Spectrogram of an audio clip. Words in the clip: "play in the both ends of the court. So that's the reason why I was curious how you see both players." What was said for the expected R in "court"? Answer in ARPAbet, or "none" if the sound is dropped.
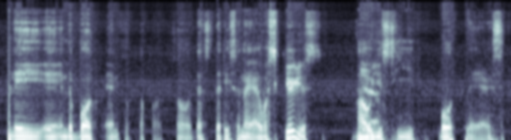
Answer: L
